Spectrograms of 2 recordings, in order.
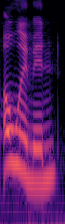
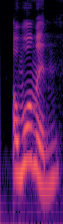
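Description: First: "woman" with a short i in the first syllable, like "women"; mispronounced word. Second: Said in the usual way. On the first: Real, not acted. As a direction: say "woman" as "wimmin". Slips, then corrects the word.

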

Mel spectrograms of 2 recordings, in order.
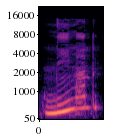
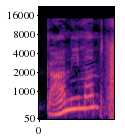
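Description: First: High rising Niemand? in surprise; can't believe it; astonished. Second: Gar niemand? rising very high; even more astonished. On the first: Father bear astonished at his son's tale. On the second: Father bear presses his son, amazed. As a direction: disbelief climbing further. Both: A narrator's reading. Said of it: "fragte Vater Eisbär erstaunt".

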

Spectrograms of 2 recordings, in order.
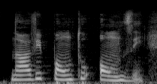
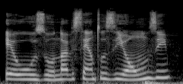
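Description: First: "nove ponto onze" spelled out digit by digit, slowly; dictated slowly. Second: Said in the usual way. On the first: Shown as a demonstration. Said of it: "anota aí". (ditando devagar "nove ponto onze", número por número) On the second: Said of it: "Da L'Oréal, nove ponto onze".

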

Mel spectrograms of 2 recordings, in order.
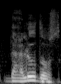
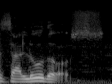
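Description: First: "daludos" with a d sound at the start; wrong pronunciation. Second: "Saludos" slowly, with a clear s at the start; correct pronunciation. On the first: Streamer quotes a viewer's typo, "daludos" said with d. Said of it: "aunque fue daludos que dijo". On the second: Streamer reads the viewer's correction, slow clear "Saludos". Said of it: "aquí lo corrige y dice". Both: Retold or imitated.

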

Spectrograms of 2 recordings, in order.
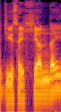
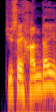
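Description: First: Hyundai said hyun-day with the y sound, rising question; Hyundai pronounced hyun-day as a rising question. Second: Hyundai said hun-day with no y sound, rising question; Hyundai pronounced hun-day as a rising question. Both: Shown as a demonstration. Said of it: "I can't pronounce it".

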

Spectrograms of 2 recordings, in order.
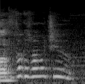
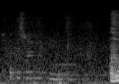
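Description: First: High, rapid-fire scolding impression; caricatured parent reprimand, pitched up. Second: Lightly voiced exasperated parent, slow and soft; understated parental reprimand.

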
